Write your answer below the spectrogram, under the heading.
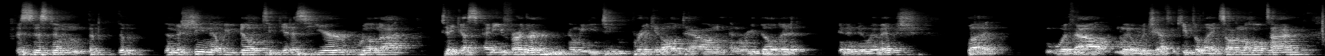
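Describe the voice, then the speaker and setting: There is audible room echo. The man's intonation is fairly even. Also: medium pitch for a man, moderate pace. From Maryland, Anne Arundel County. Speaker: real estate investor. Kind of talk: interview at a meetup. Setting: meetup with live audience. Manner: halting, many fillers.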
